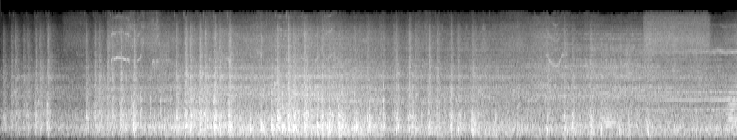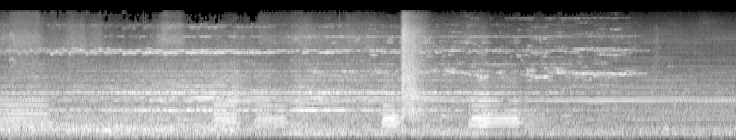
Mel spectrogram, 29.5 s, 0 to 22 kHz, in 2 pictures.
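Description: NJ Transit Multilevel coaches rumbling and clattering past on the rails, loudest in the first several seconds. From about halfway on a train horn sounds a series of long and short blasts, over steady high tones from the ALP-46A electric locomotive pushing at the rear. A sharp clank and some wheel squeal follow near the end.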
